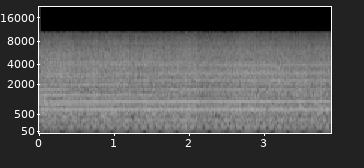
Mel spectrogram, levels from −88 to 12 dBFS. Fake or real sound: real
